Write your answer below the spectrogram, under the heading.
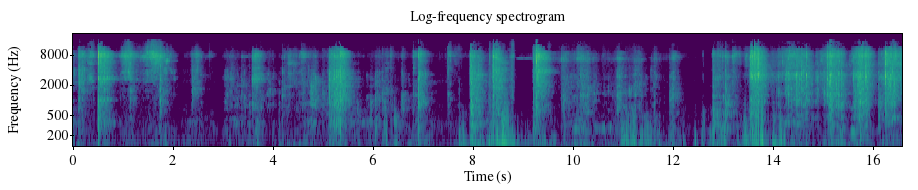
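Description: Large cardboard floor-puzzle pieces being slid, swept and dropped on a hardwood floor as they are sorted by hand: irregular scraping and light clacking, busiest near the end.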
